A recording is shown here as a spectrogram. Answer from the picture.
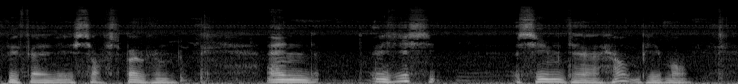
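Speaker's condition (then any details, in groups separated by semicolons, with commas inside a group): ALS; progressive incurable, first sign trouble playing guitar, left arm affected, will eventually destroy movement and breathing; voice already affected by condition, used to be fairly soft-spoken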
